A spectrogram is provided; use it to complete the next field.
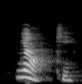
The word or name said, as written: gnocchi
